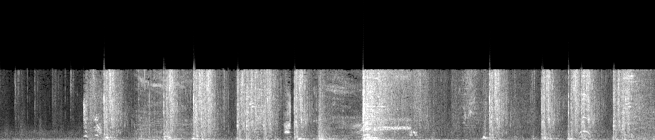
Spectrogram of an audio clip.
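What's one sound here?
A staff whooshes through the air.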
